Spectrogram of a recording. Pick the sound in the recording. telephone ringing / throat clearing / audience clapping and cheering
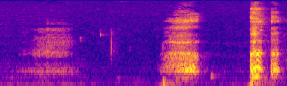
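throat clearing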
